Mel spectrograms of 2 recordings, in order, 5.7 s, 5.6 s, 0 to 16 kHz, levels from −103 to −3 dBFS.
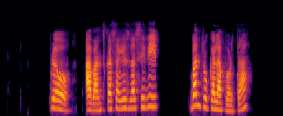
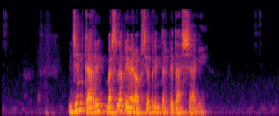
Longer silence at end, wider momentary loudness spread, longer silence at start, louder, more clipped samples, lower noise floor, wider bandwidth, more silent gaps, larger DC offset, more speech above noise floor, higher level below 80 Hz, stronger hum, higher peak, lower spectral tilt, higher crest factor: second, 0.75 s vs 1.45 s; about the same, 10 LU vs 10 LU; second, 1 s vs 1.35 s; first, -25 LUFS vs -28 LUFS; neither; first, under -90 dBFS vs -72 dBFS; second, 7.6 kHz vs 11.5 kHz; first, 1.55-1.64 s, 3.20-3.77 s vs none; neither; first, over 66 dB vs 45 dB; second, -80 dBFS vs -60 dBFS; neither; first, -4 dBFS vs -10 dBFS; second, -5 dB/octave vs -6.5 dB/octave; about the same, 22 dB vs 20 dB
